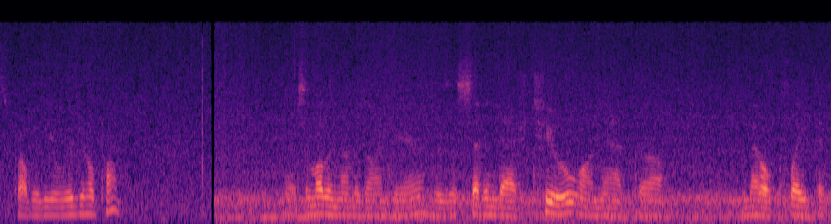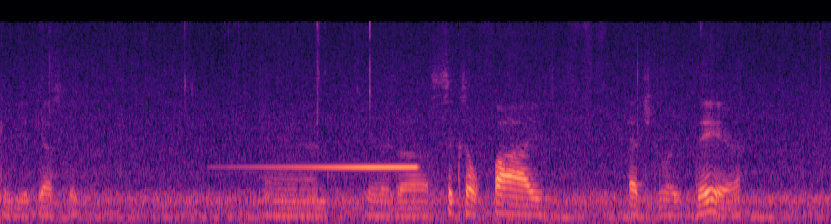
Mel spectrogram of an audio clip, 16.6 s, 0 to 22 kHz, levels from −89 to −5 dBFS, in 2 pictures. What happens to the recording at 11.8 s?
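At 11.8 s the audio is in the middle of a loudspeaker feedback squeal that runs from 10.38 s to 12.53 s. A microphone is picking up the loudspeaker it feeds, and at 1 kHz the loop gain has gone above one, so that frequency reinforces itself on every pass. The tone swells over roughly a second and a half into a steady squeal, sitting around 10 dB above the rest of the sound before it stops.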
